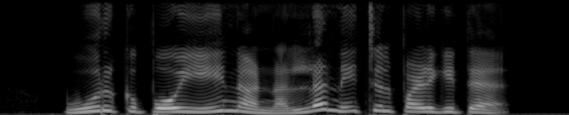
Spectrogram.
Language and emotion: Tamil, happy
